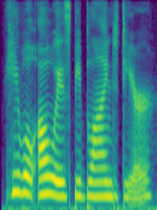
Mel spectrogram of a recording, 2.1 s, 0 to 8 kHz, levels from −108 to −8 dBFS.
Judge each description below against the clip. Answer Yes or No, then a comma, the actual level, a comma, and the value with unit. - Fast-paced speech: No, average, 170 wpm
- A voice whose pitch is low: No, high, 215 Hz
